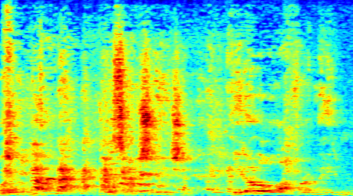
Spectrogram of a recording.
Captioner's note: laughs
